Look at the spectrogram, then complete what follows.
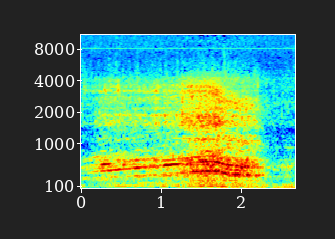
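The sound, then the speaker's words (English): A car engine hums and revs steadily while the vehicle moves during a driving test, as the driver tries to park between two cars, its pitch rising and falling slightly before easing off near the end. No one speaks over it. “That's why I told you to park the car between those two cars.”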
